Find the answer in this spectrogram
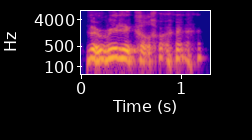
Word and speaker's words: veridical: Okay, not vertical, veridical.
